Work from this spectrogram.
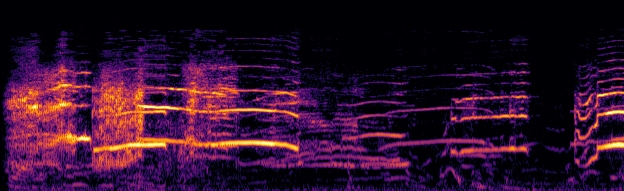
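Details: Common raccoon dog giving loud, harsh, honking whines with strong overtones for the first two and a half seconds. Thinner, high whistled whimpers follow, slowly falling in pitch, and one more rough burst closes the clip.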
